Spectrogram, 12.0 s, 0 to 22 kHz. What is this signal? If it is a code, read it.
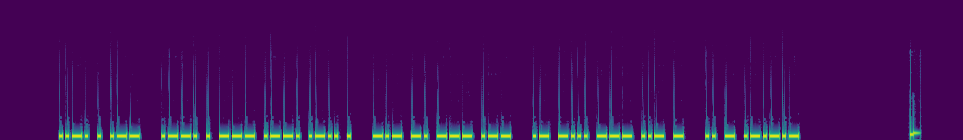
Morse code, heard as a keyed tone, about 32 wpm, 700 Hz. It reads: FEW PEOPLE KNOW ABOUT IT.
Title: Sentences from Top 1000 Words - Review Part 1 - 30wpm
